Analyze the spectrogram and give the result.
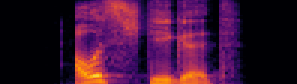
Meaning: second-person plural dependent subjunctive II of aussteigen
- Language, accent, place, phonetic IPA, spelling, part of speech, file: German, Germany, Berlin, [ˈaʊ̯sˌʃtiːɡət], ausstieget, verb, De-ausstieget.ogg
